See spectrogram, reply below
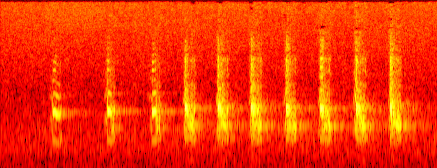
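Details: Ten evenly spaced, clipped turkey calls, spaced about half a second apart and growing slightly louder, after a half-second of near silence.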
